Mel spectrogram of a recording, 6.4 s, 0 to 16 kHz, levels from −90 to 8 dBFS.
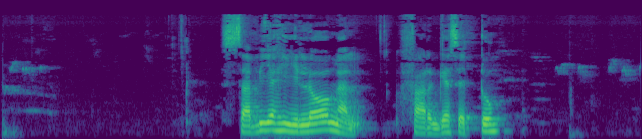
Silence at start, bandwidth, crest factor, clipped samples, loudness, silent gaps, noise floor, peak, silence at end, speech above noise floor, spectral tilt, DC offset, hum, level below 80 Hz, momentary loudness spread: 2.25 s; 11.5 kHz; 18 dB; under 0.1%; -18 LUFS; none; -72 dBFS; -4 dBFS; 1.4 s; 55 dB; -4.5 dB/octave; under 0.1%; none; -60 dBFS; 12 LU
